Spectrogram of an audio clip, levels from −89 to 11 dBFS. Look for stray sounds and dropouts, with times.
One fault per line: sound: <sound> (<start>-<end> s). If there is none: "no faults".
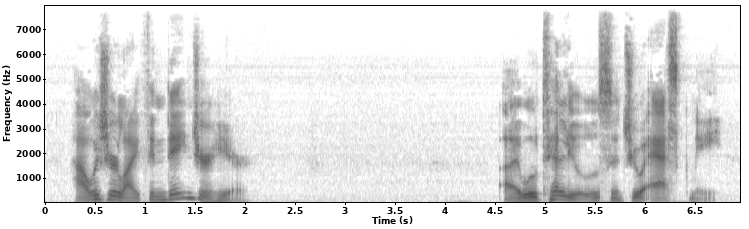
no faults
